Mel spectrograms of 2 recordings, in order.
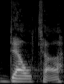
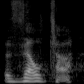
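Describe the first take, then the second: First: The word begins with a d sound. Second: The word begins with a v sound. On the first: The speaker calls it wrong. "the word delta is not pronounced delta" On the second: The speaker calls it right. "If you used it in Koine Greek, it would be pronounced velta"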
